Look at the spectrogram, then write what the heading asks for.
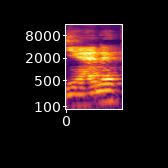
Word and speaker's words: Janek: His character's name is Yannick, if I'm not mistaken, though it's spelled Janek.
